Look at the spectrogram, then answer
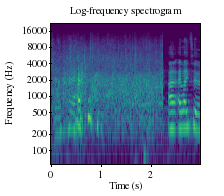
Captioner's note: applause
